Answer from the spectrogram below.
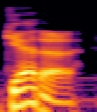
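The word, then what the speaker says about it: Goetta: Number nine takes us to the historic streets of Cincinnati for a hyper regional breakfast staple called Geta. Pronounced gheta, this unique sausage patty is crafted from a precise blend of coarsely ground pork, steel cut oats, onions, and spices.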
